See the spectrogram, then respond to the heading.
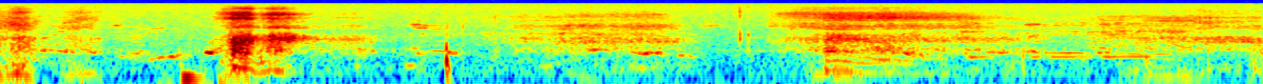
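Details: A sleeping girl snoring: noisy breathing with harsh, faintly whistling snores on the in-breaths in a quiet room.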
